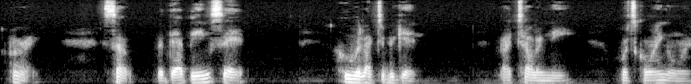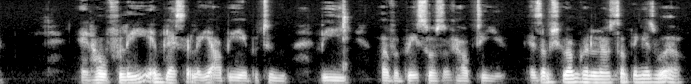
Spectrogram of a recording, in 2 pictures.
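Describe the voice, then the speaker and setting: A man speaking as a family therapist in a role-play session, with a husky voice and measured, formal, wordy phrasing. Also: on the low side, mellow, no echo, poor audio. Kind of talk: spoken counseling role-play demonstration.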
